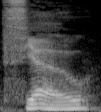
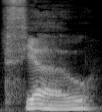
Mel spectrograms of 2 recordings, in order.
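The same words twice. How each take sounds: No difference in how they are said.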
